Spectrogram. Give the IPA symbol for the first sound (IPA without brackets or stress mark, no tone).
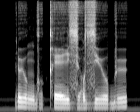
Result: ɾ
